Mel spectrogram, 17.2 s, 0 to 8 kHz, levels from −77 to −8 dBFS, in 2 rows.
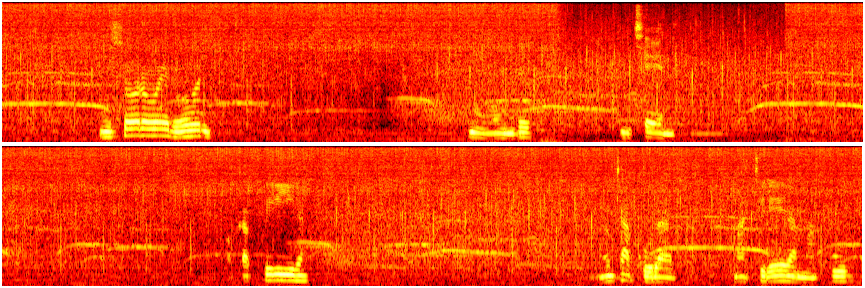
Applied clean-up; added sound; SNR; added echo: none; Applause + Bathtub (filling or washing); 2 dB; none.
